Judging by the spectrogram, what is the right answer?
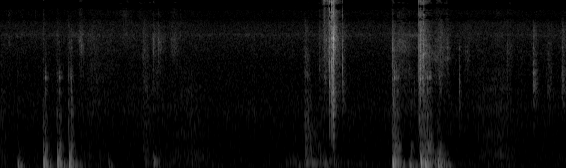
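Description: Soft knocks and clicks of stamping supplies, an ink pad and a clear stamp, being handled and set down on a craft table: a few knocks near the start, a sharper click about four seconds in, and another few knocks about five seconds in.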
